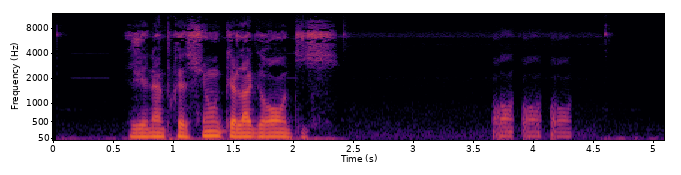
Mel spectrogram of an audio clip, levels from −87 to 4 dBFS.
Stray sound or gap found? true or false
true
